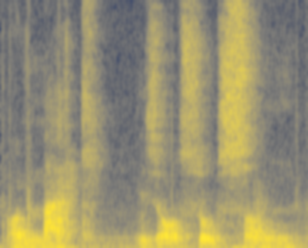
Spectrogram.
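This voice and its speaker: Deep-voiced Irish man from Donegal. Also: flat delivery, takes it slowly, reverberant, a little hiss or hum. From Ireland. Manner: talkative, restarts sentences, earnest. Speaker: oral history interviewee. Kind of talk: recorded oral history interview.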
